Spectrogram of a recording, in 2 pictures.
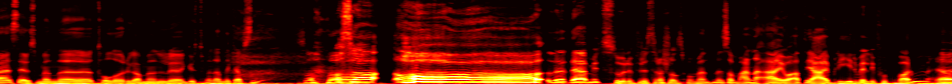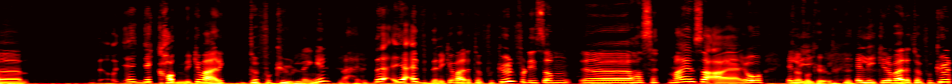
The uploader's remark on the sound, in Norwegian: har tatt med seg lydutstyret ut i Oslosommeren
